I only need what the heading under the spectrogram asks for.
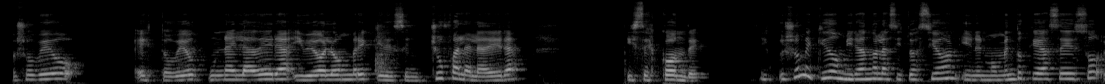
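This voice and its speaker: A woman giving an earnest, emotional religious testimony about a vision, told slowly. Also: fairly high pitch. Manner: earnest, slow, emotional storytelling. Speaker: believer recounting a vision.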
